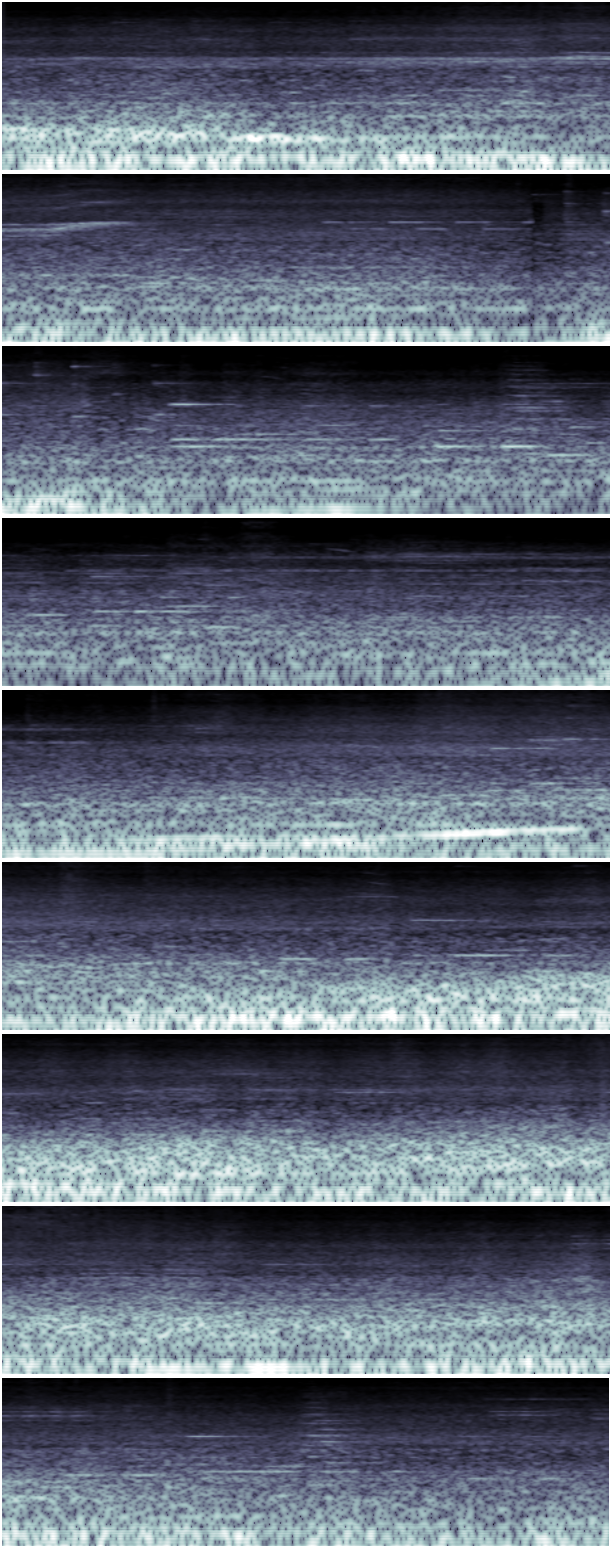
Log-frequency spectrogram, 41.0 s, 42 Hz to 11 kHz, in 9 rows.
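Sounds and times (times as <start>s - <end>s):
light-rail train rumbling past: 0.0s - 41.0s.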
